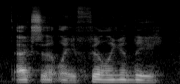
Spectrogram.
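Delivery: ordinary delivery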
